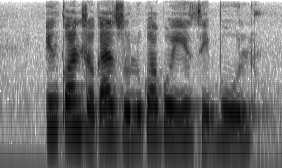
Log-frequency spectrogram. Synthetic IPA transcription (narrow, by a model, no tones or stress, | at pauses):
iŋkʼɔnd͡ɮʱɔk̬azuluk̬ʼwak̬ujiziɓuːlɔ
